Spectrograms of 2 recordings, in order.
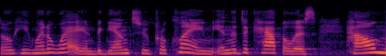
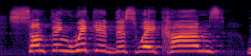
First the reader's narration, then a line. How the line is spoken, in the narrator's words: one of the swine herds shouted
